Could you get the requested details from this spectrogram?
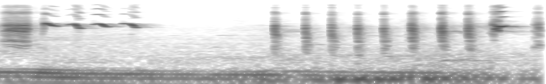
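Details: Javan myna singing vigorously with head-bobbing, a master recording for teaching young mynas: a harsh squawk and warbled whistle, a brief pause, then a rapid series of sharp clicking notes ending in a thin whistle over low hum.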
